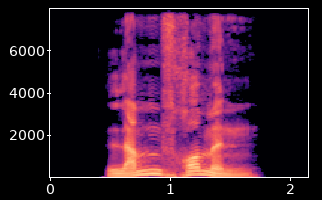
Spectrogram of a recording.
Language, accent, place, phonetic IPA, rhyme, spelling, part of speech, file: German, Germany, Berlin, [ˌlamˈfʁɔmən], -ɔmən, lammfrommen, adjective, De-lammfrommen.ogg
- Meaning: inflection of lammfromm: 1. strong genitive masculine/neuter singular 2. weak/mixed genitive/dative all-gender singular 3. strong/weak/mixed accusative masculine singular 4. strong dative plural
